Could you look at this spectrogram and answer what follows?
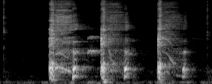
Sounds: Cough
